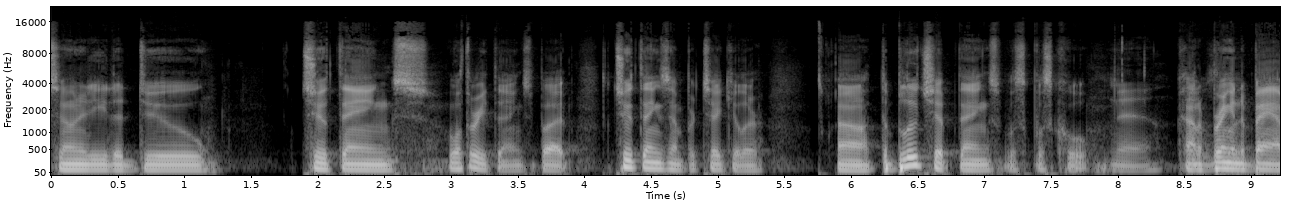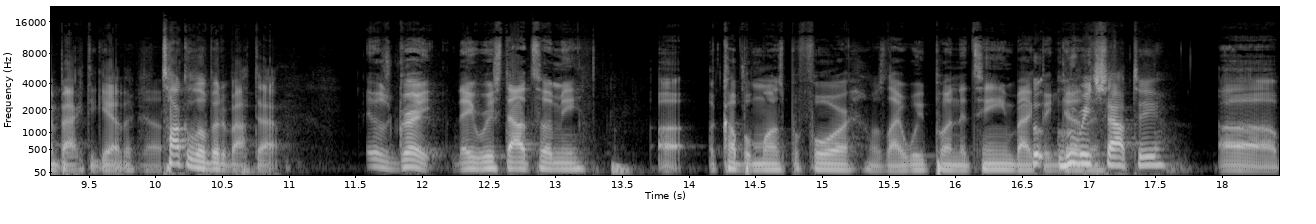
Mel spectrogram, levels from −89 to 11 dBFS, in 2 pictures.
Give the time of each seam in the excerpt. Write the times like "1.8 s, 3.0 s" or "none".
none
